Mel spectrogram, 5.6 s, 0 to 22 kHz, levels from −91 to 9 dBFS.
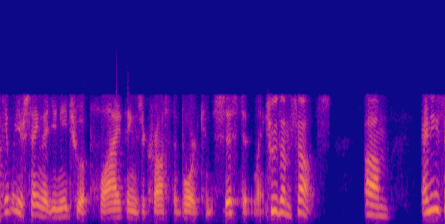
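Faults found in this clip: No faults found in this speech clip. The Speex path at 15 kbps is audible as a 200 Hz to 3.7 kHz telephone-width band with light coding texture.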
